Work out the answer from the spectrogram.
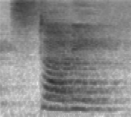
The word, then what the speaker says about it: study: Next is STUDY, इसे pronounce करेंगे स्टडी, स्टडी, okay, स्टडी।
